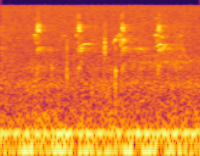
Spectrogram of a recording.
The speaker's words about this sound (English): The chipmunks are awake. Yeah. I don't know if you can hear them.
